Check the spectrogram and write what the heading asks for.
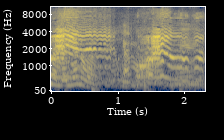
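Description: A young child crying in high-pitched wails that rise and fall, loudest at the start and again about one and a half seconds in.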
